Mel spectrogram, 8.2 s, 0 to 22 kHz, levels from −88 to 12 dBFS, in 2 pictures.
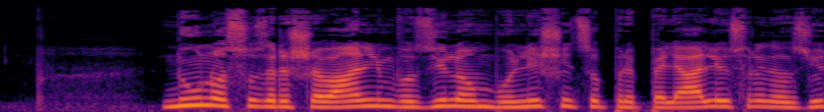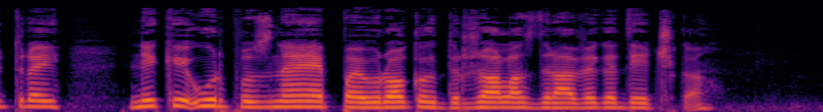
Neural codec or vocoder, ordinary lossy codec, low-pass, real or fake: none; MP3, 64 kbps; 19.8 kHz; real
